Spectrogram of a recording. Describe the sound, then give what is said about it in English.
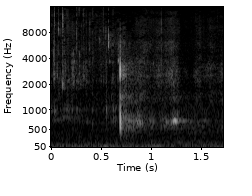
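A single clear water drip as water is emptied from a laser device into a packet, followed by a softer trickle and faint liquid movement against a quiet background, with no one speaking. “The emptying of the water is almost done.”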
